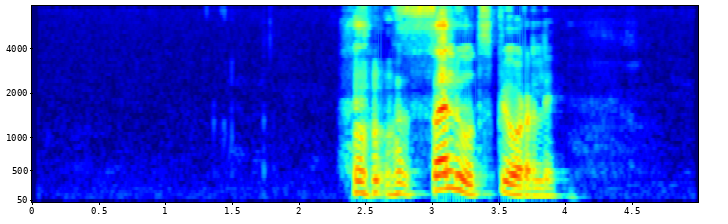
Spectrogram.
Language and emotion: Russian, positive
